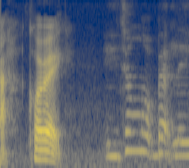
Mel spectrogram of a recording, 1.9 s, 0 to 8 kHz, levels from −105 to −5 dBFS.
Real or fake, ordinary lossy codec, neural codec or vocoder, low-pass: real; none; none; none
